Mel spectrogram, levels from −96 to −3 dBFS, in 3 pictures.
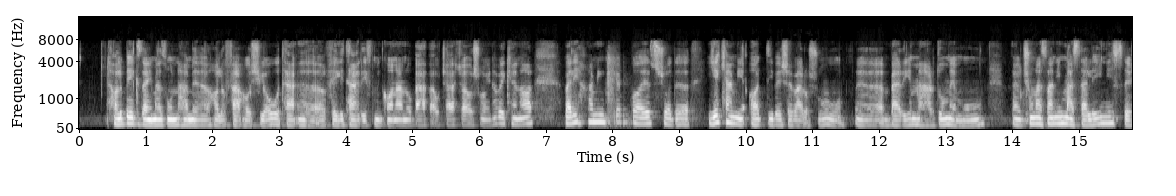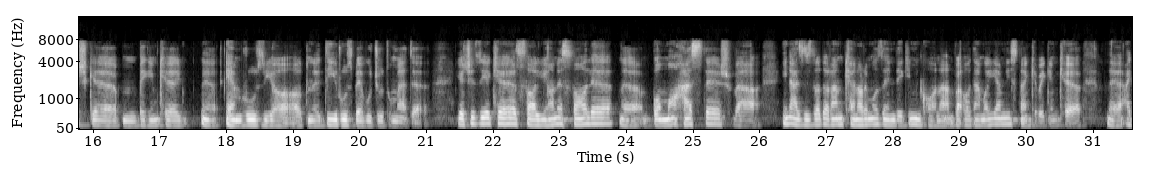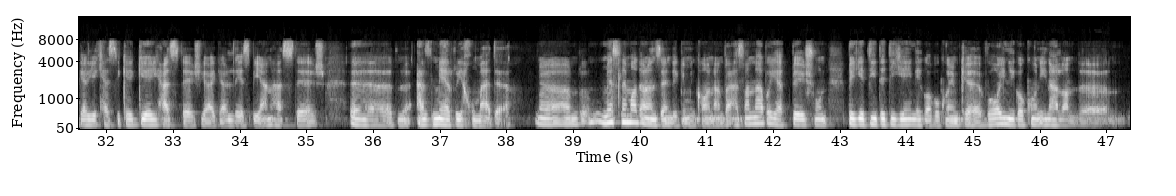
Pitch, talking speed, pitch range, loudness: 130 Hz, 135 wpm, 120-140 Hz, -19 LUFS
